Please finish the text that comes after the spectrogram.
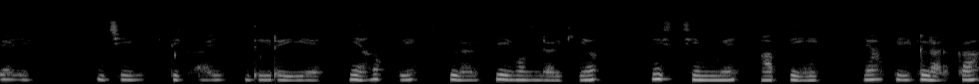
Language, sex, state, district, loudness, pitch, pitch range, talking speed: Hindi, female, Bihar, Saran, -37 LUFS, 210 Hz, 200-215 Hz, 130 wpm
